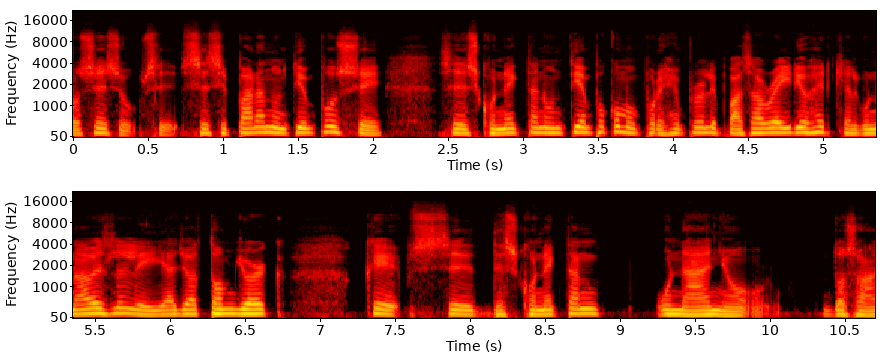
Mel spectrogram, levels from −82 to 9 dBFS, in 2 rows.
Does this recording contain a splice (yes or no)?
no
